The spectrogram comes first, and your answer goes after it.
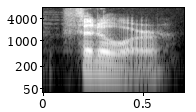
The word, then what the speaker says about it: Fedor: and clasp them harmoniously for the wonderful Bobby Fedor did I say it correctly you said it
